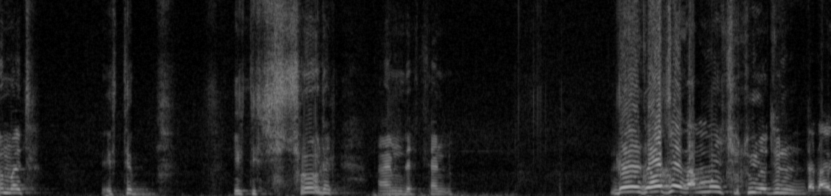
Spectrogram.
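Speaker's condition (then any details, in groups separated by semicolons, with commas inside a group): Cerebral palsy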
